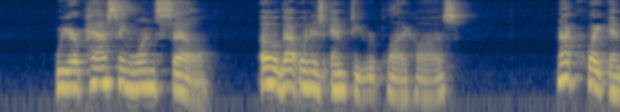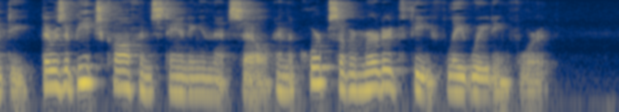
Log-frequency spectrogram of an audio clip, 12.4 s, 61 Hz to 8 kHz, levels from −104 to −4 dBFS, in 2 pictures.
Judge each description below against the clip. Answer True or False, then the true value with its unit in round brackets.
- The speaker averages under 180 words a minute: True (170 wpm)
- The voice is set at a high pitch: False (175 Hz)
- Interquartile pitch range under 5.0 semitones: False (5.3 semitones)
